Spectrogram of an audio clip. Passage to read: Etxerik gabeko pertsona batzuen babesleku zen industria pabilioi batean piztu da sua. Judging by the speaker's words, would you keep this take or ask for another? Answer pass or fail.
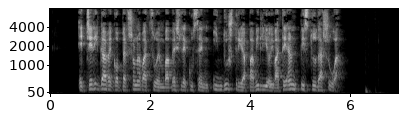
pass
